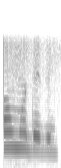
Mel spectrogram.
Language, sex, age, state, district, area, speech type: Odia, female, 18-30, Odisha, Koraput, urban, conversation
